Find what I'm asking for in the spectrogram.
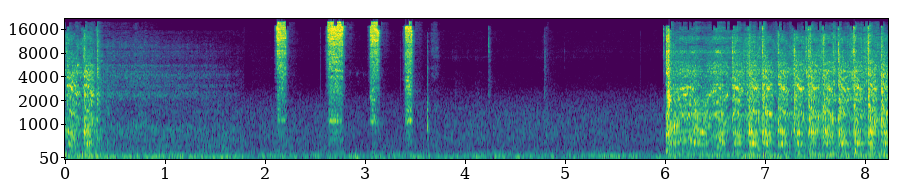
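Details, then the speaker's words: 1973 Chrysler Newport 400 cu in V8 junkyard car: bursts of cranking with sharp pops and a backfire, then steady starter churn, never runs on its own; owner suspects firing order may be wrong, cranks but won't start. "all right guys it's coming to closing time and so I'm going to wrap it up call it a bit of a day because we did not get it running today"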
